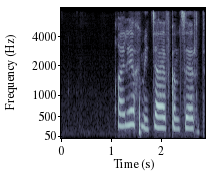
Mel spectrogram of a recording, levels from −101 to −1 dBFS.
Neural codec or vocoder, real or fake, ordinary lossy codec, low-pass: vocoder, 22.05 kHz, 80 mel bands, HiFi-GAN; fake; MP3, 48 kbps; 7.2 kHz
